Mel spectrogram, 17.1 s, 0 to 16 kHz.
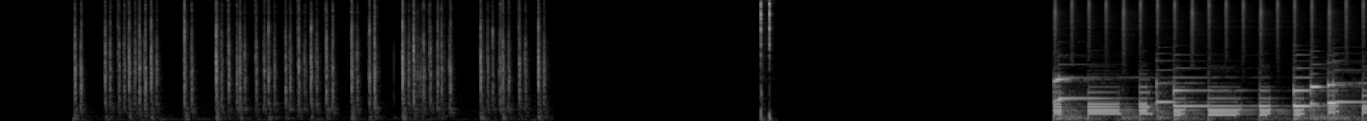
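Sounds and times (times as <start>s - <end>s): keyboard typing clicks: 0.9s - 6.9s.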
